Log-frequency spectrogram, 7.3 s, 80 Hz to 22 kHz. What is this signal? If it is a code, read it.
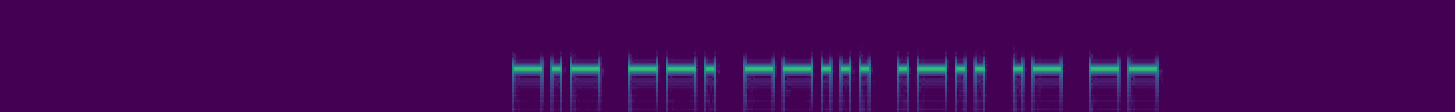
Morse code, heard as a keyed tone, about 25 wpm, 700 Hz. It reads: KG7LAM
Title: USA Call Signs - 6 Characters - Repeated 3x - 25wpm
